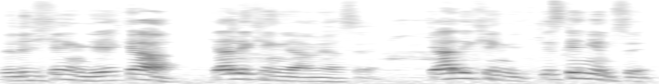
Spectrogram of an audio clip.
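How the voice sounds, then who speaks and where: A man's voice: a little high, expressive, fast, a little mellow. Male teacher, distant mic. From Bihar. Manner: repeats questions and answers them himself; colloquial, calls students "babu". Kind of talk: board lesson explanation. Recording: distant mic with faint background noise.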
